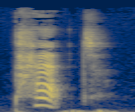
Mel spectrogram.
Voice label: "pet", English

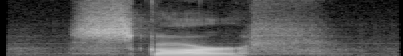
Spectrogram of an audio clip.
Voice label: "scarf", English

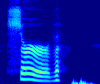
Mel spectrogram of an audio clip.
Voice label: "serve", English

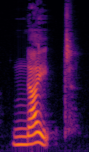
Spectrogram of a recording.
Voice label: "night", English

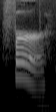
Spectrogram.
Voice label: "fur", English

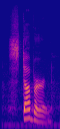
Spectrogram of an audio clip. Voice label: "stubborn", English

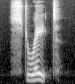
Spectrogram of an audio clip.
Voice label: "straight", English

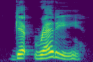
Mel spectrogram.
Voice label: "get ready", English

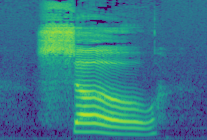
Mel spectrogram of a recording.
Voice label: "sew", English

